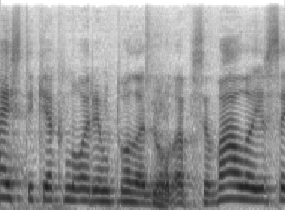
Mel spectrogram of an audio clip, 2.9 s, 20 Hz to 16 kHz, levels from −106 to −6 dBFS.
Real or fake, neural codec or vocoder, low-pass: fake; autoencoder, 48 kHz, 32 numbers a frame, DAC-VAE, trained on Japanese speech; 14.4 kHz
